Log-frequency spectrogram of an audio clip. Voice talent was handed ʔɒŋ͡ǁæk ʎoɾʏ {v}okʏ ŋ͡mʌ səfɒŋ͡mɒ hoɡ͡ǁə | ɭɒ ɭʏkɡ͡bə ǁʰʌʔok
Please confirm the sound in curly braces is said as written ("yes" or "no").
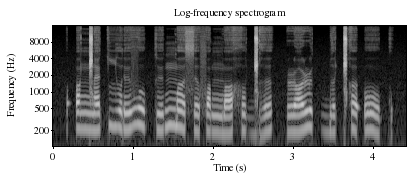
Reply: yes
